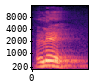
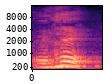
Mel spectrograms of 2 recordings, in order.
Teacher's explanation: तो ळे में जो है वो वायु कम निकल रही है, ळे, और ढे की जो स्थिति है उसमें वायु ज्यादा निकल रही है, तो ये अल्प प्राण में जाएगा, और ये जो ढे है ये महाप्राण में जाएगा।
